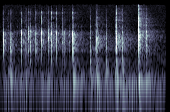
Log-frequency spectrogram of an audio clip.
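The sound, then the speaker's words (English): Rapid typing on a mechanical keyboard, a steady run of crisp, clacky keystrokes, with one sharper key strike near the end and no voices. “Quite frankly, why would you want your keyboards to sound like this when it could sound like this?”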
